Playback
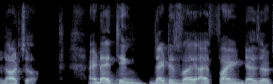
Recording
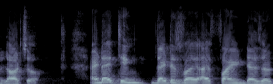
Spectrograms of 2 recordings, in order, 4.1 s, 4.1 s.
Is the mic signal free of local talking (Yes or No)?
Yes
